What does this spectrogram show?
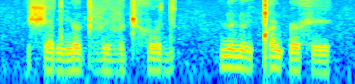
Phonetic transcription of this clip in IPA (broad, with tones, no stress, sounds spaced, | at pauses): ʃ ʌ˨ d ŋ ə˞˨ ʈ v ɪ˨ v ə˧ ʈ h ʊ˧ d | ɳ ɪ˦ ɳ ɪ˨ ɳ ǃ ʌ˧ ɳ ʔ ə˞˨ h ɪ˨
